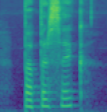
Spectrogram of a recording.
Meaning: ray (beam of light)
- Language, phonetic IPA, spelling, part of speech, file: Czech, [ˈpapr̩sɛk], paprsek, noun, Cs-paprsek.ogg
